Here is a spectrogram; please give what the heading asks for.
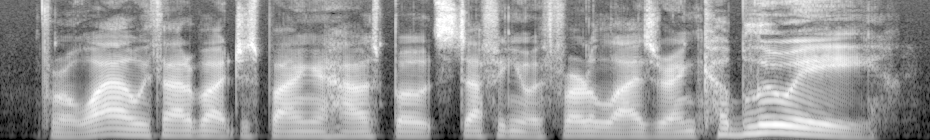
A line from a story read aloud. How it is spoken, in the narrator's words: John yelled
